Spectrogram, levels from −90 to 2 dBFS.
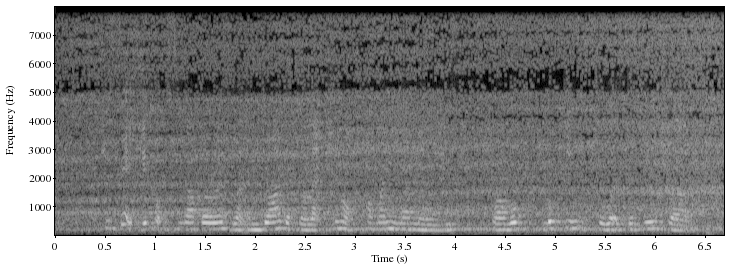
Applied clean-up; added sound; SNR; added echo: none; Hiss; 4 dB; none.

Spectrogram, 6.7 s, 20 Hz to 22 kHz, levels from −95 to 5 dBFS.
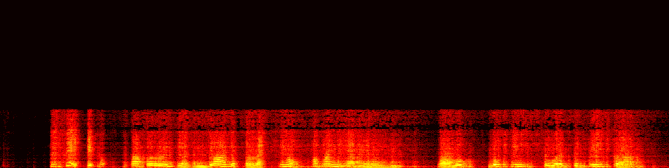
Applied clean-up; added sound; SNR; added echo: neural mask model RNNoise.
